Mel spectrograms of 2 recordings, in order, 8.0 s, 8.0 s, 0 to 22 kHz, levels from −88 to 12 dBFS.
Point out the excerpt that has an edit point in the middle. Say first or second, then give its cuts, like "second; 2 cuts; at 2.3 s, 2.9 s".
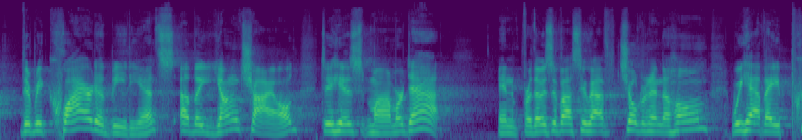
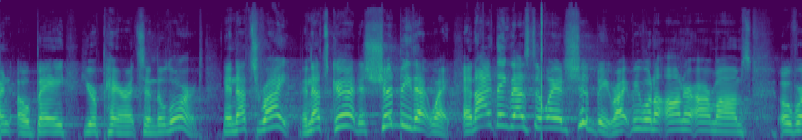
second; 1 cut; at 4.6 s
